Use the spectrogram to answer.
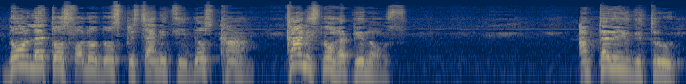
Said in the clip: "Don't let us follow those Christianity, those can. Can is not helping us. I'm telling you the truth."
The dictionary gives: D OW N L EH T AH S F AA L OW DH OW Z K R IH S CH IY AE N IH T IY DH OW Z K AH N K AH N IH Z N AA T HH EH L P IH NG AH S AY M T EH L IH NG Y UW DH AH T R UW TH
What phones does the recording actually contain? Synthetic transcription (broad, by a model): D OW N L EH T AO S F AA L OW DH OW S K R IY S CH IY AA N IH T IY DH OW S K AH N K AH N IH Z N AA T HH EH P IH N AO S AY M T EH L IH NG Y UW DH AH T R UW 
